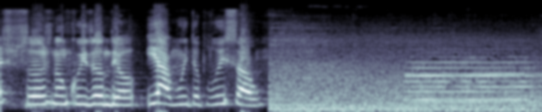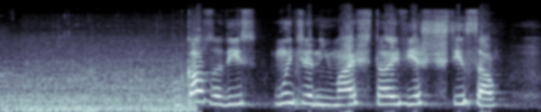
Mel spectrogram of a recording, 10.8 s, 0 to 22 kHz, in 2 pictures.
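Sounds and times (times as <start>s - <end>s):
speech: 0.0s - 2.8s, 7.3s - 10.5s
large garbage truck dumping rubbish by a lake in a forest clearing: 2.7s - 7.4s
long droning horn-like blast: 2.7s - 7.4s.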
